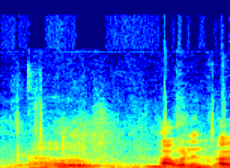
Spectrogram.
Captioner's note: tch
